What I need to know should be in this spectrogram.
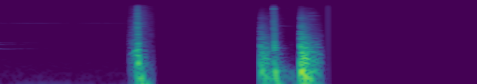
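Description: A golf ball is struck with a sharp tap.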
